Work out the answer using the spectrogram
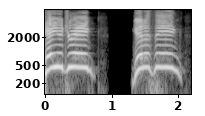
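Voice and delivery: play-acted very high, loud, nagging hollering. Retelling what is said before leaving: imitating own yelling. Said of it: "I yell at him".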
